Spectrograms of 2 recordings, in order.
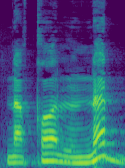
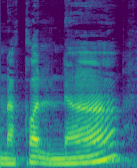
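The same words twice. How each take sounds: First: The final vowel is cut short. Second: The final vowel is held long. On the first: "naqalna tidak lagi dibaca dengan panjang" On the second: "sepatutnya kita kena baca panjang naqalna"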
